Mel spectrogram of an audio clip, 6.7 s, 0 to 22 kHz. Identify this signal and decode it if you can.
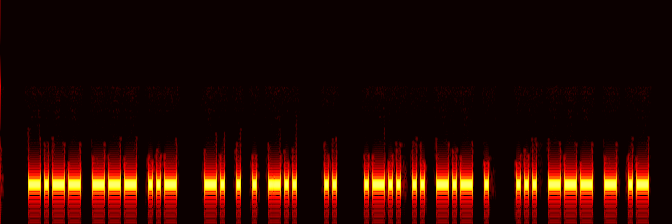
Morse code, heard as a keyed tone, about 30 wpm, 600 Hz. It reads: YOU NEED I LIKE SOTA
